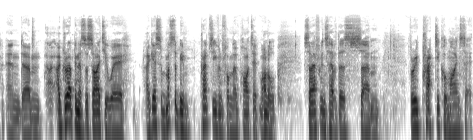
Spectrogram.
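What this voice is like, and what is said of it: South African accent. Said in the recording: “I guess you can tell from my accent that I wasn't born in the UK. I was born in Cape Town.”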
